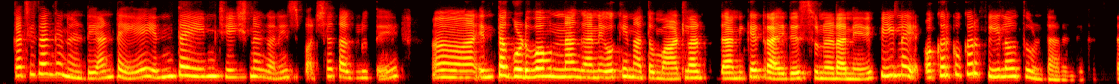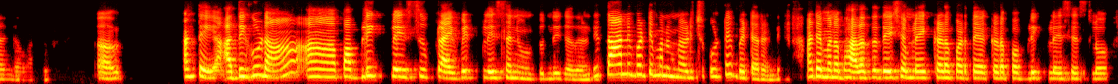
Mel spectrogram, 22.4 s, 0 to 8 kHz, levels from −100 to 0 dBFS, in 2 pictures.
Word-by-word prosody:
ఖచ్చితంగానండి. 310 - -4
అంటే 255 +1 -5 0.3
ఎంత 280 +5 -2 0.2
ఏమి 285 +1 0
చేసినా 255 +2 -5
గాని 210 +3 -9
స్పర్శ 255 - -13 0.2
తగిలితే 230 -1 -7 0.5
ఆహ్, 240 -1 0
ఎంత 260 +5 0
గొడవ 265 0 +4 0.2
ఉన్నా 260 0 0
గాని 235 0 -3
ఓకే 245 +3 -3
నాతో 225 -1 -3 0.2
మాట్లాడడానికే 215 +2 -1
ట్రై 195 -3 +3
చేస్తున్నాడనేవి, 195 -2 -1
ఫీలయి 310 +1 0 0.2
ఒకరికొకరు 325 +6 -3
ఫీలవుతూ 275 +1 -2
ఉంటారండి. 155 -5 -11
ఖచ్చితంగా 175 -2 -16
వాళ్ళు. 155 +1 -23 0.5
ఆహ్, 200 +1 0 0.7
అంటే 275 0 +4 0.2
అది 275 +5 +5
గూడా 300 -7 +4 0.4
ఆహ్, 265 -1 +4
పబ్లిక్ 275 +3 +2
ప్లేసు, 260 -1 +1
ప్రైవేట్ 220 +3 +3
ప్లేసు 225 0 +1
అని 220 -2 -3
ఉంటుంది 190 +1 -6
గదండీ! 165 - -5
దాన్ని 355 +1 +9
బట్టి 360 +2 0
మనం 295 -2 +2
నడుచుకుంటే 265 +7 -4
బెటరండి. 175 -6 -4 0.3
అంటే 275 +1 +6
మన 245 - +4
భారతదేశంలో 230 +1 +5
ఎక్కడ 230 0 +2
పడితే 220 -1 +1
అక్కడ 215 0 0
పబ్లిక్ 210 +1 -4
ప్లేసేస్‌లో 195 -1 -5
235 Hz, 130 wpm, -23 LUFS, 205-270 Hz, 0.7 s, దాన్ని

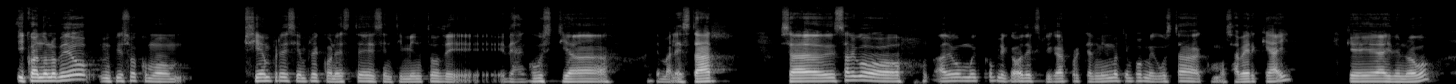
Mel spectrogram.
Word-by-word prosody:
Y 165 - +3
cuando 165 +1 +6
lo 170 - +6
veo, 220 +5 +2
empiezo, 150 +3 -3
como 130 -5 -3 0.5
siempre, 165 +1 0
siempre 155 0 -2
con 135 -4 -2
este 135 +2 -2
sentimiento 130 +1 -4
de 120 -2 -5 0.3
de 125 - -7
angustia, 130 -1 -1 0.3
de 150 -4 -13
malestar. 135 +4 +3
O 145 - -19
sea, 145 +1 +6
es 155 +3 -2
algo 165 -7 +3 0.3
algo 160 +3 -1
muy 165 0 -2
complicado 165 -4 -2
de 150 - +1
explicar 135 -1 -5
porque 145 -2 -8
al 130 - -5
mismo 145 +4 -1
tiempo 155 +1 -6
me 140 -3 -3
gusta 135 +2 -2
como 120 - -11
saber 130 +3 0
qué 135 - -3
hay 190 +9 0 0.5
qué 140 0 +1
hay 135 -1 +3
de 130 - 0
nuevo 135 - 0
145 Hz, 160 wpm, -23 LUFS, 130-160 Hz, 0.5 s, cuando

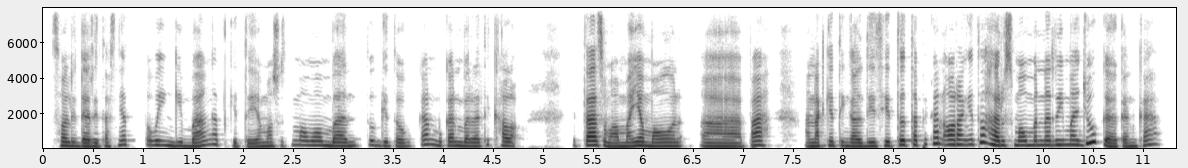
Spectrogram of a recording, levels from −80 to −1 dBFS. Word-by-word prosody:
solidaritasnya 200 +2 -1 0.2
tinggi 240 -5 -2
banget, 260 +8 -1
gitu 180 -1 -8
ya. 180 - 0
Maksud 200 0 -5
mau 245 - -2
membantu 210 -2 0
gitu, 200 -2 -4 0.2
kan 275 +1 -2
bukan 215 0 -1
berarti 195 +5 -1
kalau 210 -5 -1 0.6
kita 240 - -2
selamanya 190 +2 +2
mau, 195 +1 +2
eee, 185 -3 -1
apa, 235 +4 +1 0.4
anaknya 195 +4 0
tinggal 190 -2 +2
di 200 - +1
situ 220 +3 +2
tapi 260 - -1
kan 330 -2 +2
orang 270 0 +4
itu 400 - -1
harus 240 -4 +4
mau 240 - +3
menerima 250 +2 0
juga 405 - +6
kan, 180 +1 -1
Kak? 280 +4 -5
215 Hz, 170 wpm, -23 LUFS, 195-250 Hz, 0.6 s, juga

